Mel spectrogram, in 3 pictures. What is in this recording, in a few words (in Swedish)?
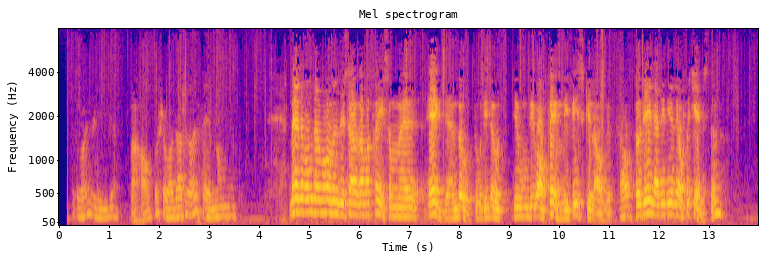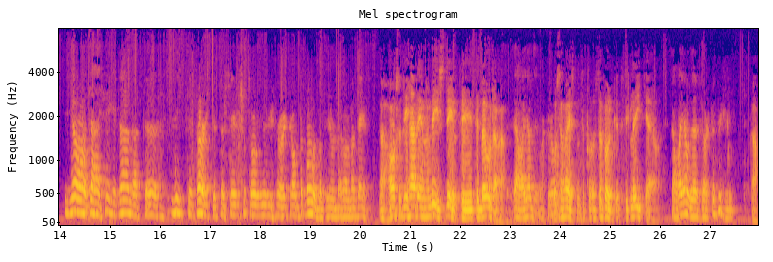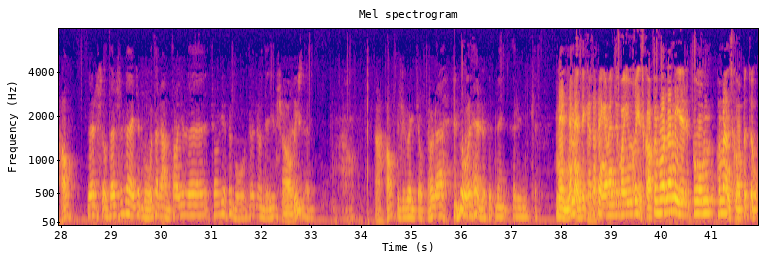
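Värö Halland, dialekter svenska sagor; Folkminnen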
